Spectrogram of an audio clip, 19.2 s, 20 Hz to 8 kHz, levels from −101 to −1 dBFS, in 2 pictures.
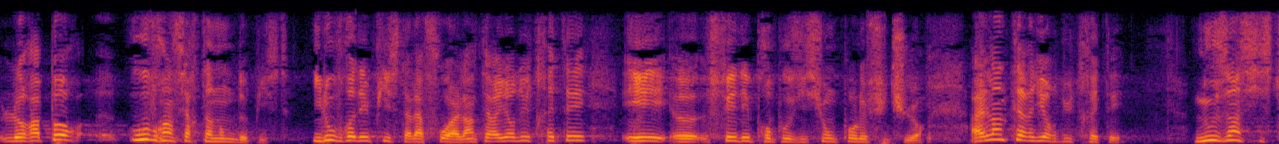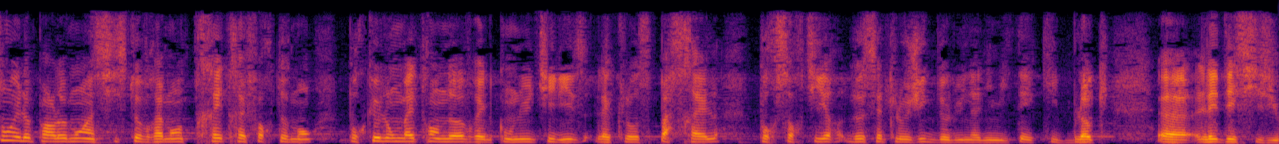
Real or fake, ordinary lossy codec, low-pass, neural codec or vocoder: real; AAC, 48 kbps; 7.2 kHz; none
